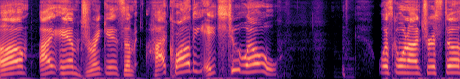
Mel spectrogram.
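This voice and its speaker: On a very clean recording with a silent background, a man speaks at an extremely high pitch with lively intonation. He goes very slowly, with long, frequent pauses. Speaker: sports streamer. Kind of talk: live stream chat.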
